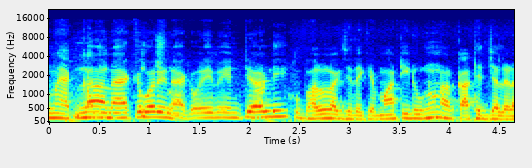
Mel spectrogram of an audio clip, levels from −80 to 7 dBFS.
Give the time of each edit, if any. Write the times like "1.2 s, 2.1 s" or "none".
2.5 s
